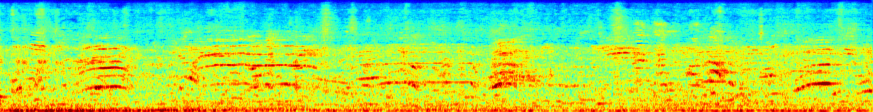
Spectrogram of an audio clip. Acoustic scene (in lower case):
park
